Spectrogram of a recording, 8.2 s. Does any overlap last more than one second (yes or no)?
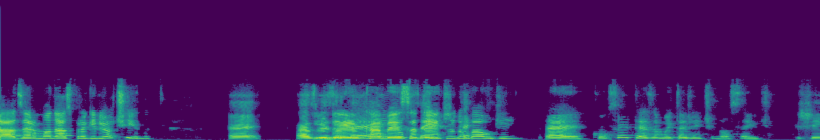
yes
